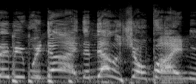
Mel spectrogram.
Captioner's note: laugh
